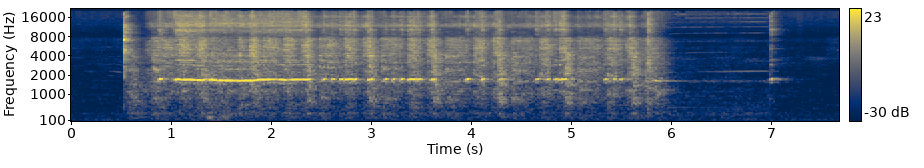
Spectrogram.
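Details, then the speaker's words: Motorcycle with ignition on, weak Yuasa battery (not original): harsh buzzing rattle with a thin steady whine pulsing about three times a second from the fuel pump; bike won't start for lack of power. "não tem energia. Esse barulho que vocês estão ouvindo vem da bomba, né? Então a moto tá sem energia,"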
